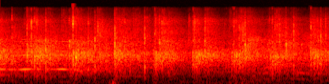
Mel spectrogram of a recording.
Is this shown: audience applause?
yes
